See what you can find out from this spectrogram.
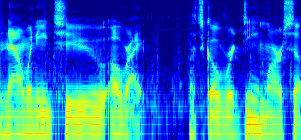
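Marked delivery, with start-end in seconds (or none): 1.9-3.0 voice cracking. Playing a game and saying what to do next, voice cracking. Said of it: "Excuse me, Mister Voice Cracker".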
